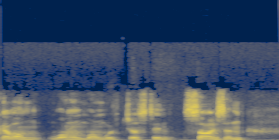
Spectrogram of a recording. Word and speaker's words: Sysun: His name is spelt S-Y-S-U-N, so Sizen.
